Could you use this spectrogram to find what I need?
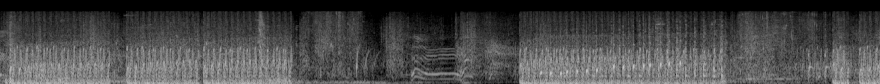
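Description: Rapid shots fire in quick bursts.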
